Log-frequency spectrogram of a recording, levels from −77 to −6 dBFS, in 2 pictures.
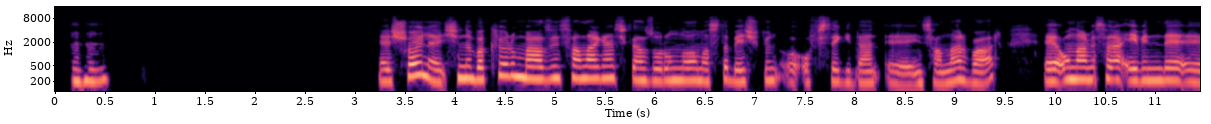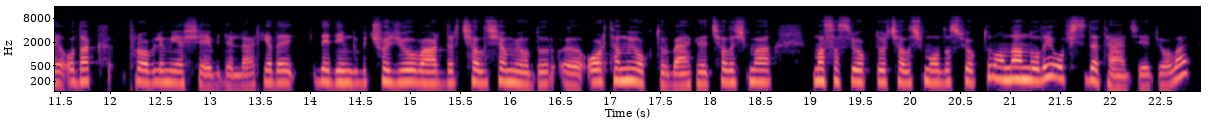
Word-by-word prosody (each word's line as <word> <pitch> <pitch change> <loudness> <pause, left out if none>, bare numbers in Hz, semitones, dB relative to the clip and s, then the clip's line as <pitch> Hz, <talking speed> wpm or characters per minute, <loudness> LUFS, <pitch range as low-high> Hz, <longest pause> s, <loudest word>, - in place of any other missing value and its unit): Hı 205 - -4
hı. 205 +2 -4 2.7
Ya 200 0 0
şöyle, 270 -7 +4
şimdi 240 -1 +1
bakıyorum 270 +4 +2
bazı 235 0 +5
insanlar 240 -1 +3
gerçekten 240 -2 0
zorunlu 210 +1 -2
olmasa 210 +1 -1
da 205 - -10
5 195 0 0
gün 215 0 -6
o - - -7
ofise 195 +1 -1
giden, 185 -1 -4
eee, 165 -3 -2
insanlar 185 +4 -1
var. 180 -1 +1 0.4
Eee, 200 0 +6
onlar 225 0 +5
mesela 225 0 +2
evinde, 215 +1 +2
eee, 190 -3 +2
odak 200 +2 -2 0.2
problemi 190 -3 -1
yaşayabilirler 150 -3 -4
ya 190 -1 0
da 185 0 +1 0.2
dediğim 190 -1 0
gibi 180 0 -8
çocuğu 195 -1 0
vardır, 180 0 +1
çalışamıyordur, 185 -3 -1
eee, 165 - +1
ortamı 205 +2 +1
yoktur 175 -4 -3
belki 160 +2 0
de 175 -1 -3
çalışma 195 0 0 0.4
masası 205 0 0
yoktur, 195 0 -1
çalışma 190 0 0
odası 190 +2 -1
yoktur, 195 +7 -4
ondan 225 -1 +4
dolayı 225 +5 +1
ofisi 230 -2 0
de 210 -2 +2
tercih 140 -4 -4
ediyorlar. 155 - -2
195 Hz, 135 wpm, -24 LUFS, 185-215 Hz, 2.7 s, Eee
